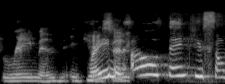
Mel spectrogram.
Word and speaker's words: Ramin: let you know that my last name is pronounced Raymond Raymond oh thank you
